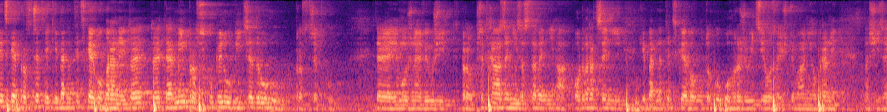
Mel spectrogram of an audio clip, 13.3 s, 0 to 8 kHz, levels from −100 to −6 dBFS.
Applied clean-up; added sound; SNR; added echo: none; Fireworks; 4 dB; reverberation time 0.9 s.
